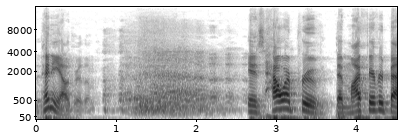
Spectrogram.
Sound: laugh

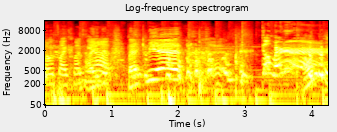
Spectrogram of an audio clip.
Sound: React laughs

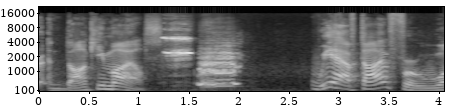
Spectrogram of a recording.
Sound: donkey honking

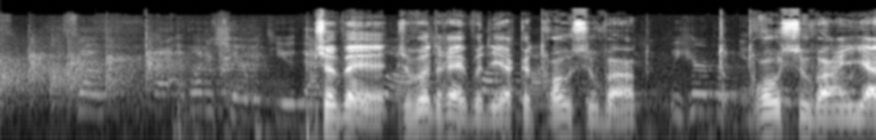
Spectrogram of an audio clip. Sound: applause

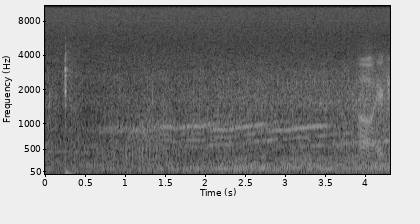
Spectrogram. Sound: truck in distance

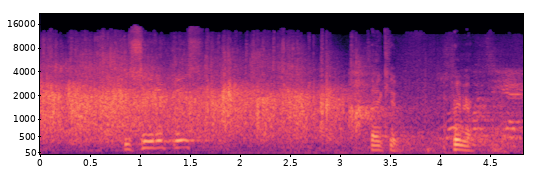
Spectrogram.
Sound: applause

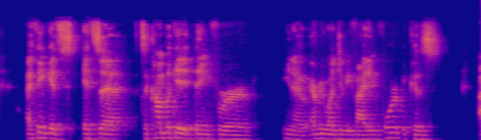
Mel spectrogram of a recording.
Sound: none

